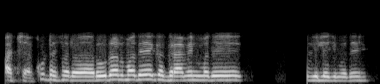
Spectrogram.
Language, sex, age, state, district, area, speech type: Marathi, male, 30-45, Maharashtra, Jalna, urban, conversation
